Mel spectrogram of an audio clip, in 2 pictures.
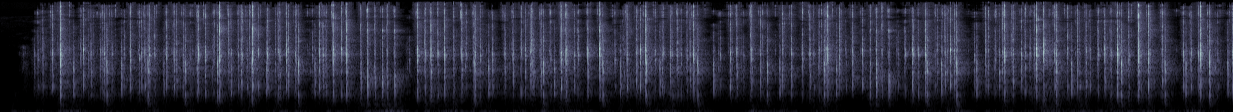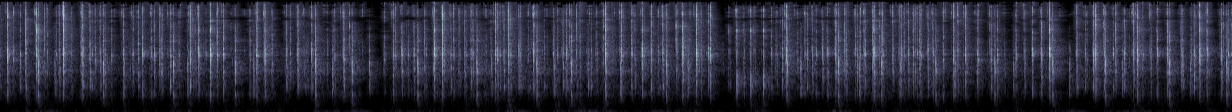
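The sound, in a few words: typing on Kineticlabs Penguin tactile switches in a keyboard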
